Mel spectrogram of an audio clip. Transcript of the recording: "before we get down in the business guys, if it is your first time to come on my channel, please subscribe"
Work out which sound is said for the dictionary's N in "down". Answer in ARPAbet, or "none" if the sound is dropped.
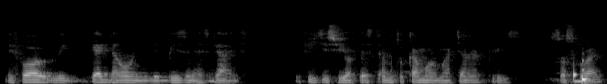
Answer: none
